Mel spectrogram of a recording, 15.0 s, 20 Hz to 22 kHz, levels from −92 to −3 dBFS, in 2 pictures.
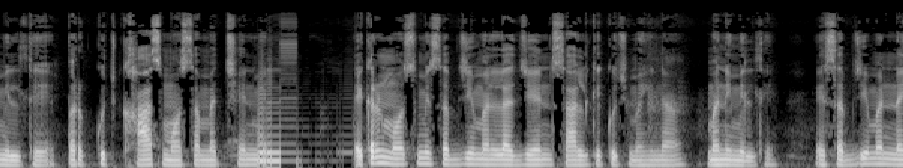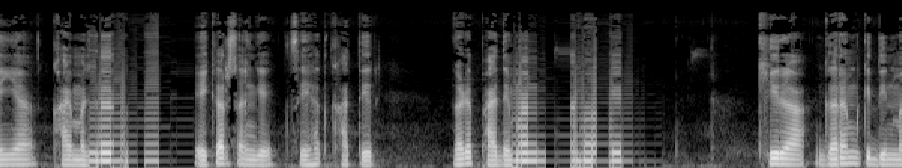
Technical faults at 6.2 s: none

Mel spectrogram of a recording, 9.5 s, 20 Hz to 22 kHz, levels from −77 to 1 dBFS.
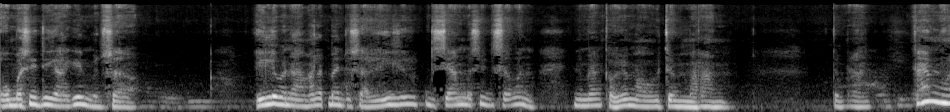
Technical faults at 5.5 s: generation loss

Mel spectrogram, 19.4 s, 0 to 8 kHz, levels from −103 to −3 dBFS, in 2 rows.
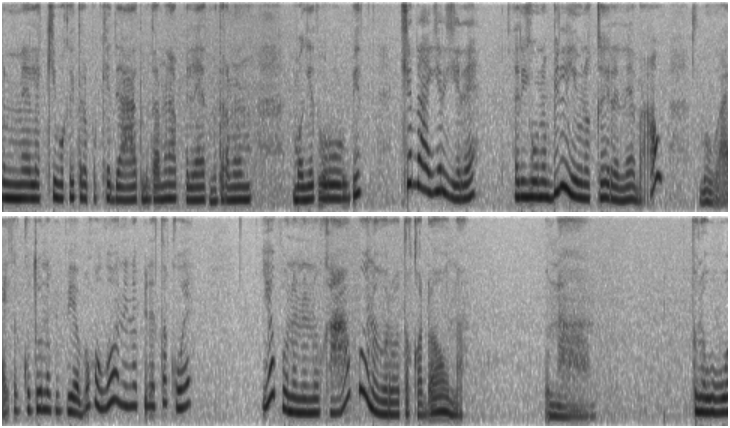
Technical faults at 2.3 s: gain pumping

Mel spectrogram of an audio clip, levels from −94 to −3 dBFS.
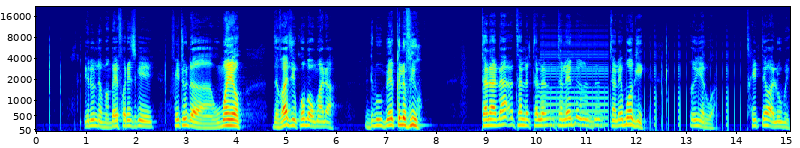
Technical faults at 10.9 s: GSM phone buzz

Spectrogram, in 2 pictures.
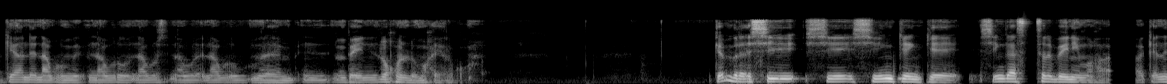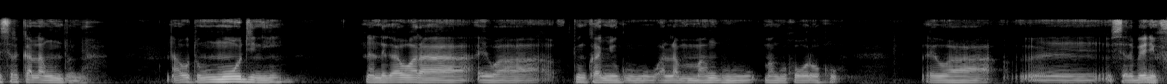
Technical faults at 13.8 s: jitter buffer slow-down

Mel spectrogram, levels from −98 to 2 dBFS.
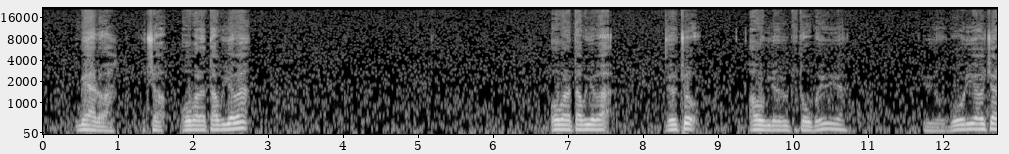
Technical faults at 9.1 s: overdone noise removal

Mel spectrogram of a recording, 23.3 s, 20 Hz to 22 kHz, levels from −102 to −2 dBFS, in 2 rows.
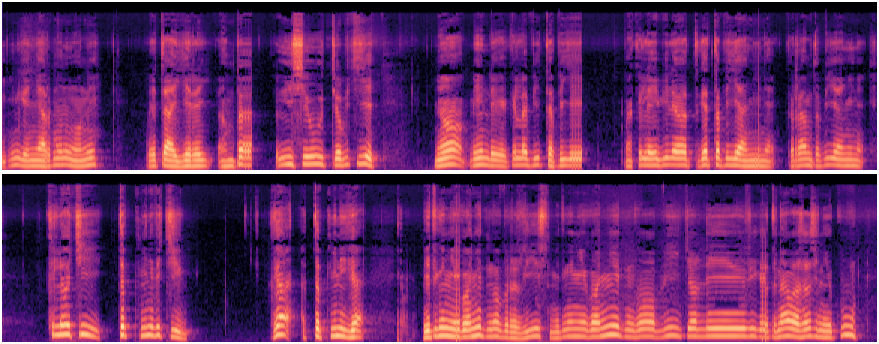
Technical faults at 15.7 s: none

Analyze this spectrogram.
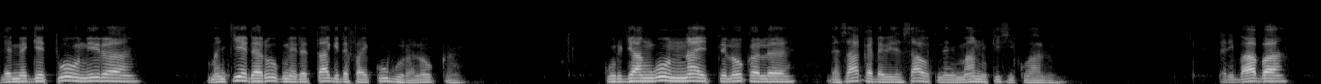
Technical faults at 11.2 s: AMR wideband (HD Voice) codec

